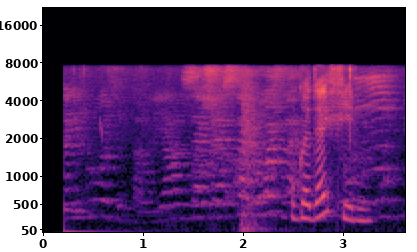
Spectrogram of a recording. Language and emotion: Russian, positive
